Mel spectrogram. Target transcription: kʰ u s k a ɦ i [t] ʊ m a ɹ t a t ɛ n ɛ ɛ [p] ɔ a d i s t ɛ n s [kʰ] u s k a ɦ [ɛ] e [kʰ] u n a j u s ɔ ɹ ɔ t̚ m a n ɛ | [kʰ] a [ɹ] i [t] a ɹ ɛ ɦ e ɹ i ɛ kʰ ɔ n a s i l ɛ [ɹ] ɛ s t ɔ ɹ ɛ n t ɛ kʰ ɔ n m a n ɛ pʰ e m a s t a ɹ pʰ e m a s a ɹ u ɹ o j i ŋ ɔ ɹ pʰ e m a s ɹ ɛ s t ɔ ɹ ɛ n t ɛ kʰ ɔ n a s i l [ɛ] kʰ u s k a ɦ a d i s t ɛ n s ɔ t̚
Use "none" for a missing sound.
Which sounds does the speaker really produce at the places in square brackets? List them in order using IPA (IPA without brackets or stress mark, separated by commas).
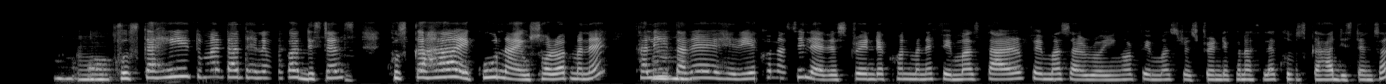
t, k, kʰ, a, k, kʰ, l, t, ɹ, ɛ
